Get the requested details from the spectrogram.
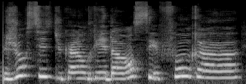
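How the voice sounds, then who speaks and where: A woman's voice: sits high, normal speed, noisy background. A young woman chatting casually as she opens an advent calendar, chatty and gushing with many fillers. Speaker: beauty vlogger. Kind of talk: casual unboxing chat.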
